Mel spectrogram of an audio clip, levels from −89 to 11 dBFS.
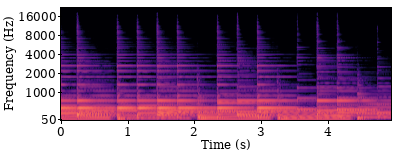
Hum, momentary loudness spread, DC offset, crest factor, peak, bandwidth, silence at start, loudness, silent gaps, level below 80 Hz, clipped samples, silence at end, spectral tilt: none; 6 LU; under 0.1%; 14 dB; -8 dBFS; 13.5 kHz; 0 s; -23 LUFS; none; -34 dBFS; under 0.1%; 0 s; -8.5 dB/octave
